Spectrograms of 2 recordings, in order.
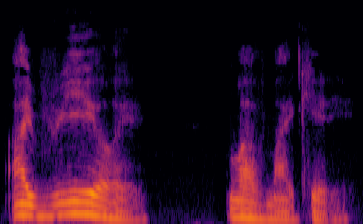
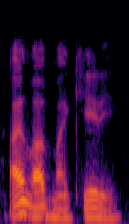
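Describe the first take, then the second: First: It is said warmly, full of love. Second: It is said flatly, without feeling.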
